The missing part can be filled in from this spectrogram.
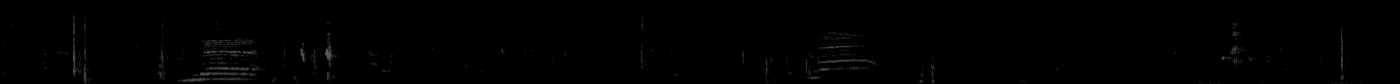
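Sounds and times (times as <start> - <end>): chicken soft clucks: 2.6 - 8.2, 8.8 - 14.0
chicken drawn-out call: 12.2 - 13.0.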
